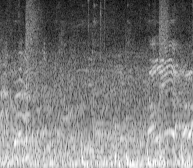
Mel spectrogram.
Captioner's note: crowd laughing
